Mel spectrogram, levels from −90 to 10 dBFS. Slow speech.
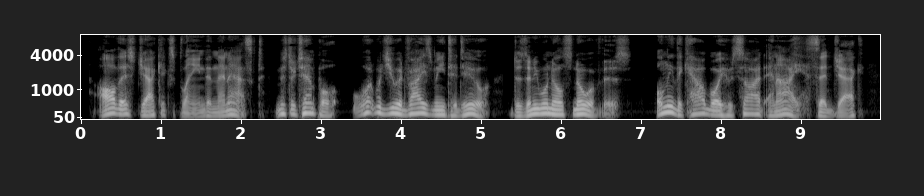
No: average, 190 wpm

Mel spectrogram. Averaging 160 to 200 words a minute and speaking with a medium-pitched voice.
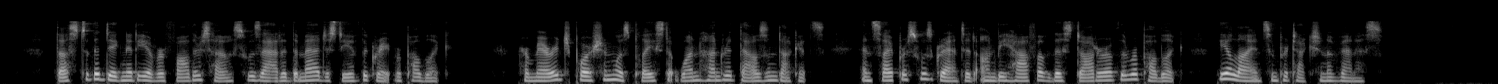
Yes: average, 175 wpm; medium, 175 Hz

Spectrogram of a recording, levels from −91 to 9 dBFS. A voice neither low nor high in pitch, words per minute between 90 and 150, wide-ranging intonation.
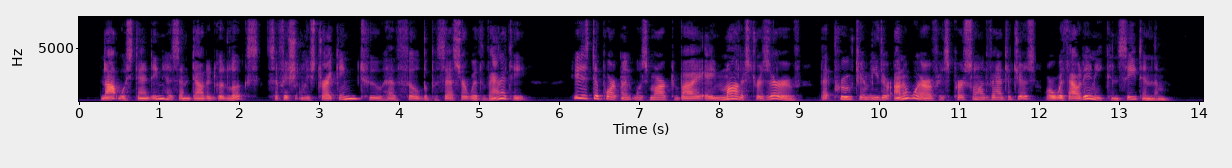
No: medium, 180 Hz; average, 160 wpm; wide, 7.8 semitones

